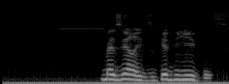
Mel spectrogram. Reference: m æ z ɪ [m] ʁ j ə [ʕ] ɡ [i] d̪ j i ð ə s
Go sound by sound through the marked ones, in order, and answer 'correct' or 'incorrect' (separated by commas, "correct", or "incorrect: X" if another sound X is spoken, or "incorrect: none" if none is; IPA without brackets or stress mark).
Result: incorrect: none, incorrect: z, incorrect: æ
